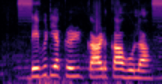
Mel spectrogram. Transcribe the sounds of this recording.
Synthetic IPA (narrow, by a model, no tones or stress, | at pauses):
ɖeʋiʈjakɾeɽiʈ̚kaɾɖkaɦola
